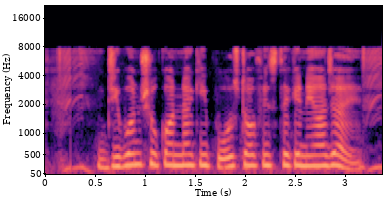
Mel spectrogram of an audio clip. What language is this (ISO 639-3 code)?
ben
